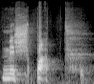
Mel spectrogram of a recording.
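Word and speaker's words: מִשְׁפָּט: of the sentence bloodshed so look how it's pronounced in hebrew behold hebrew mishpat behold mishpat hebrew for bloodshed mish p-a-t-h-c-h instead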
